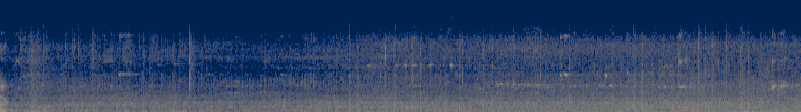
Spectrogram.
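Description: Model trains running on the layout's track, a faint steady sound that grows slowly louder toward the end.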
